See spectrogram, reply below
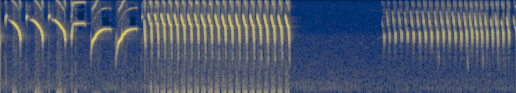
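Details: Singing canary, a master recording meant to stimulate young or silent canaries to sing. Looping chirps lead into a dense, buzzy rolling trill, then a pause of nearly a second, then a softer trill resumes.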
